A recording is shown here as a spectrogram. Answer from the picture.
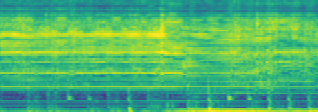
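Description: An electric shaver buzzes steadily as it removes facial hair, its motor hum broken by short rhythmic dips and crackles as it passes over stubble, with no one talking.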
